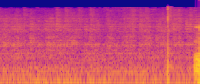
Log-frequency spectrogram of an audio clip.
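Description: Quiet room tone with faint hiss, broken once by a single short click near the end.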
